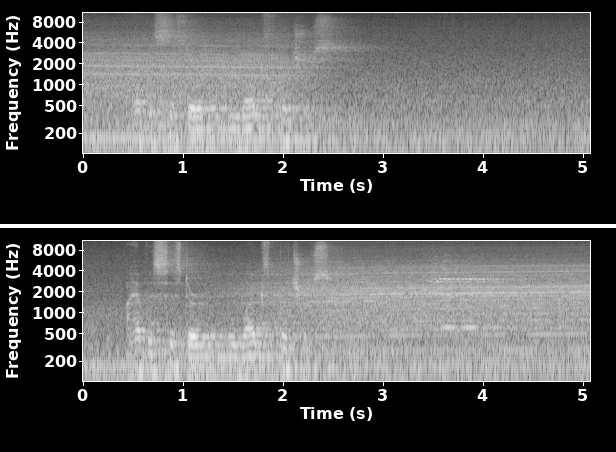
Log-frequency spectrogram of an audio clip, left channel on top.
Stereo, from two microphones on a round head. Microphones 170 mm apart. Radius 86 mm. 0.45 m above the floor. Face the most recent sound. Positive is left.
turn(degrees=-45)  # may be behind; listen again after turning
